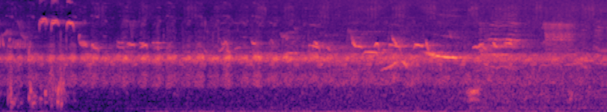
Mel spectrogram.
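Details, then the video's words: Night chorus of European tree frog mating calls in a flooded Dutch swamp forest: a steady stream of fast, high-pitched croaking pulses forms a constant buzz, with a few brief chirps and soft knocks over it. "the tree frogs mating call drowns out all other nocturnal sounds"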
